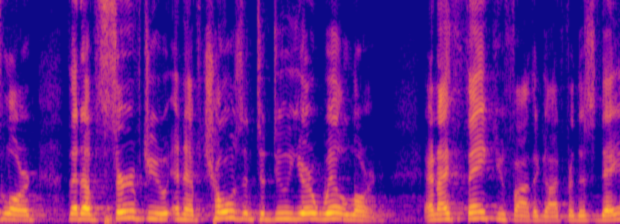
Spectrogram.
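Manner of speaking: ordinary delivery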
